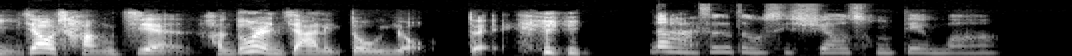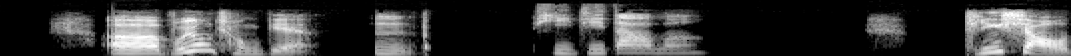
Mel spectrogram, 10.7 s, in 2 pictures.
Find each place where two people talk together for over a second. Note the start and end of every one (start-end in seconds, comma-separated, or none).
none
